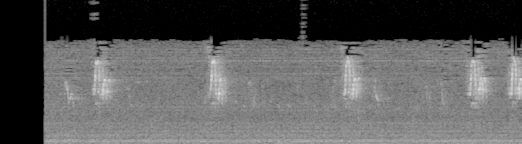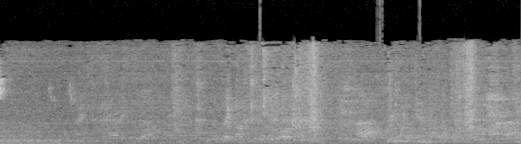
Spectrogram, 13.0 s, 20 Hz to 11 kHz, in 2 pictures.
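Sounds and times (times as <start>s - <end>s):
low hum: 0.6s - 8.6s
bird chirping: 0.7s - 1.9s, 2.5s - 7.6s.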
